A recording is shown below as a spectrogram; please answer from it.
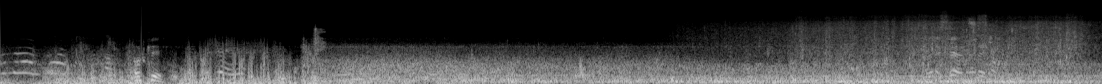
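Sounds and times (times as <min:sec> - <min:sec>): wind buffeting microphone: 0:00.0 - 0:11.0
water rushing and splashing: 0:03.0 - 0:11.0.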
